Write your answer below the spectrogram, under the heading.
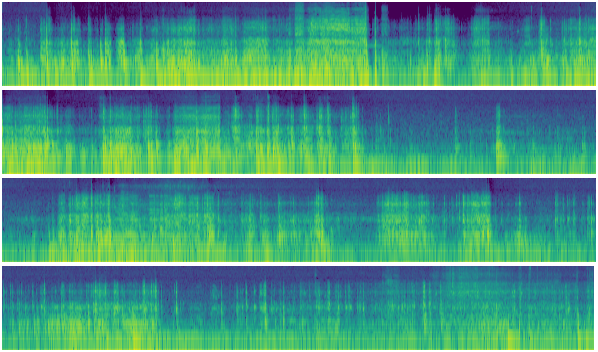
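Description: Underwater noise through a camera housing mounted on a speargun: a heavy low rumble of moving water with frequent small clicks and knocks, louder in stretches.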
